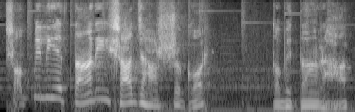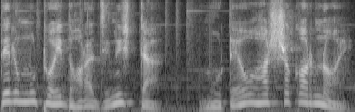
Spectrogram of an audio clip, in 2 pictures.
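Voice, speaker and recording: A man narrating a suspense thriller in a dramatic, expressive audio story style, with music behind him. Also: mid-range voice, unhurried. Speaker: narrator reading a first-person thriller.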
